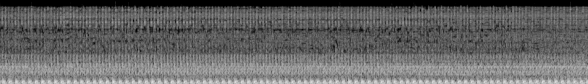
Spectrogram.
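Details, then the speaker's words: Suzuki Shogun 125 motorcycle, hot idle after 5-10 minutes warm-up (smooth when cold): a steady, rough crackling tick about three per second on the engine beat. Valves and cam chain tensioner already adjusted without a fix; cause unknown, top end to be opened. "Hai mungkin teman-teman dengan reaksi ini ketika waktu mesin panas bunyinya ngecek kretek-kretek kayak gitu ya"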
